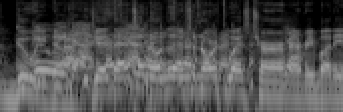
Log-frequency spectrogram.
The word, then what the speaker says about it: geoduck: It's gooey duck.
